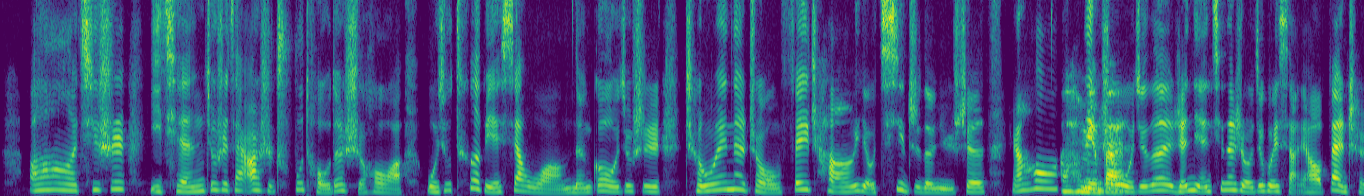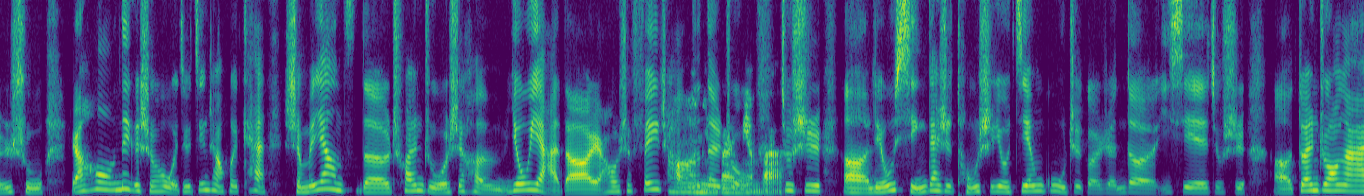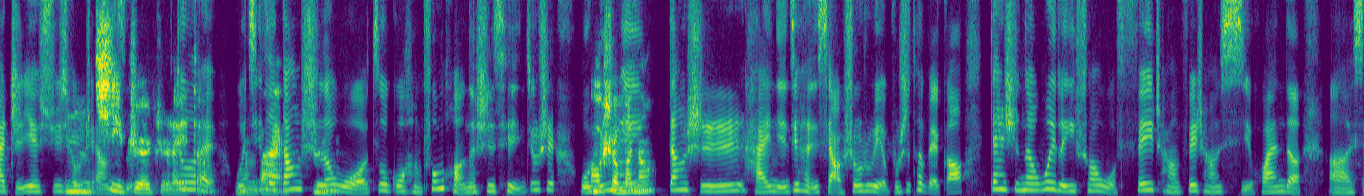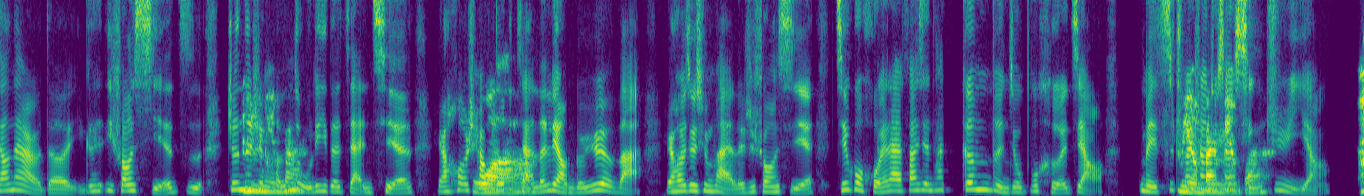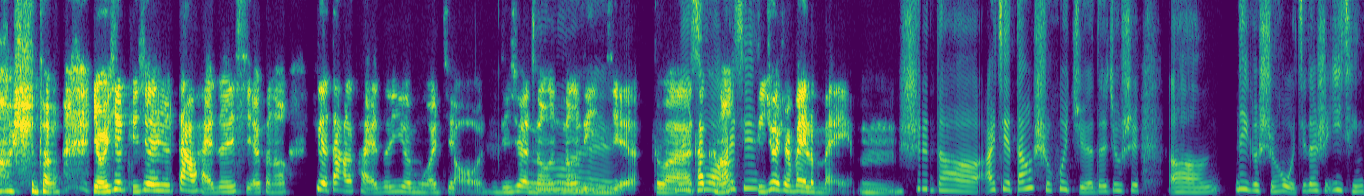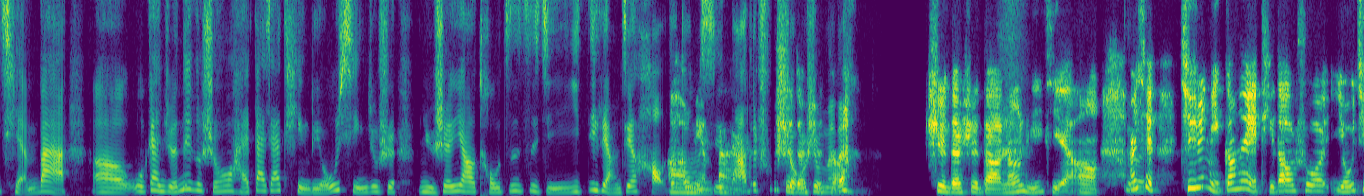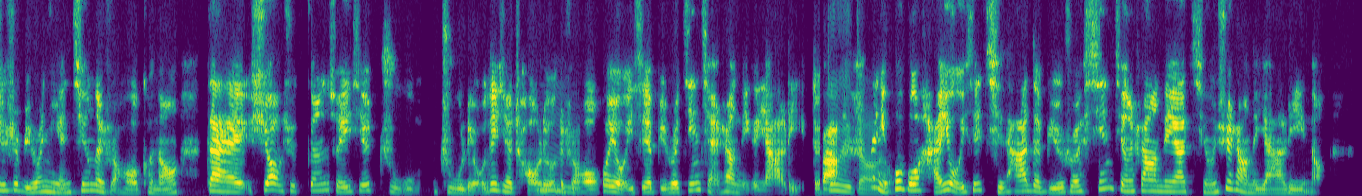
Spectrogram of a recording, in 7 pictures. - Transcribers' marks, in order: tapping; laughing while speaking: "哦，是的"; other background noise; laughing while speaking: "的"; laughing while speaking: "对"
- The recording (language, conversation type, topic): Chinese, podcast, 如何在追随潮流的同时保持真实的自己？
